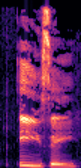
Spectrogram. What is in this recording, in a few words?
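"easy", British English; PictureDictionary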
